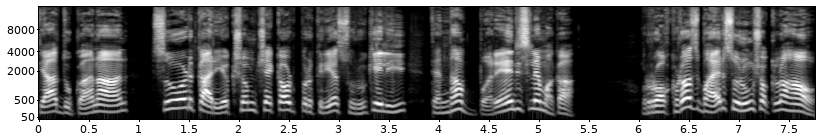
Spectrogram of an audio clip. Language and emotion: Goan Konkani, happy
